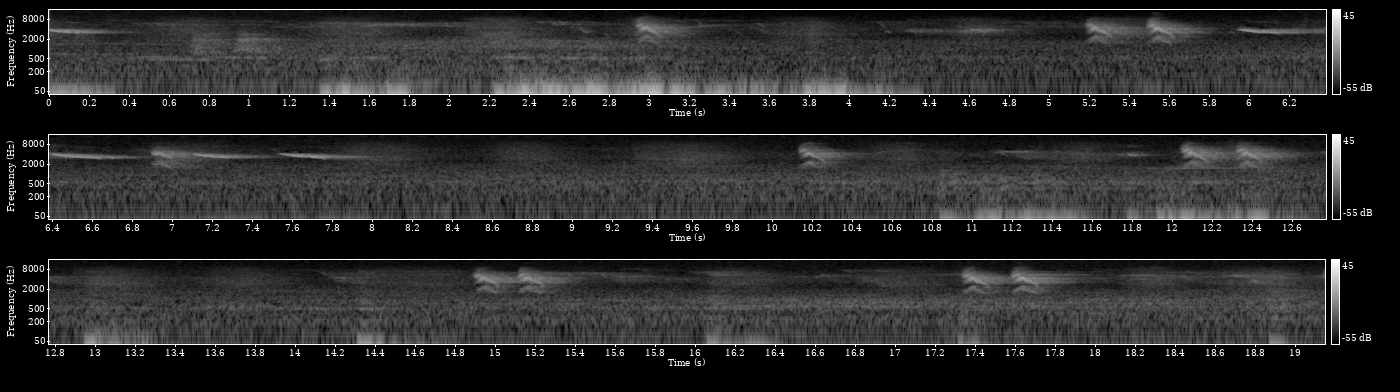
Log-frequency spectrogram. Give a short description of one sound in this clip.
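Birds chirp and tweet nearby.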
